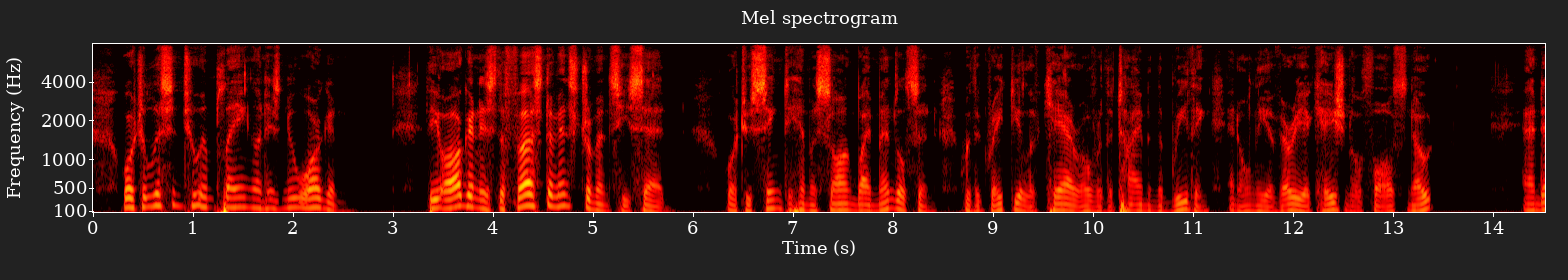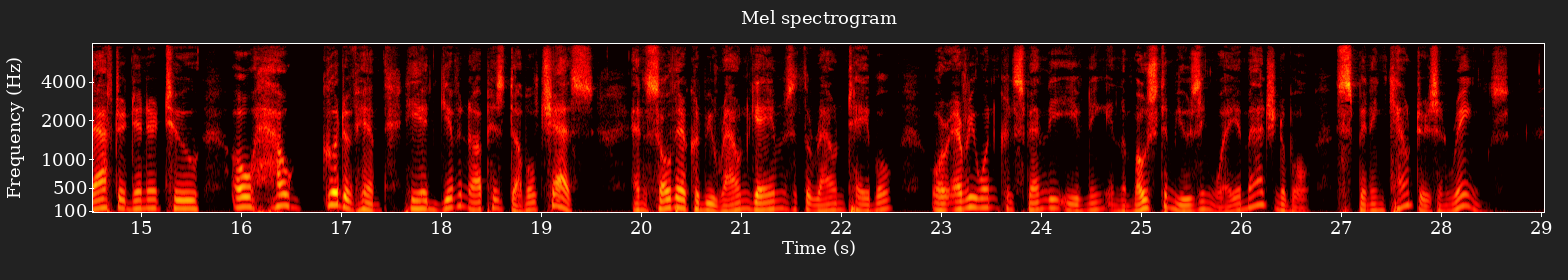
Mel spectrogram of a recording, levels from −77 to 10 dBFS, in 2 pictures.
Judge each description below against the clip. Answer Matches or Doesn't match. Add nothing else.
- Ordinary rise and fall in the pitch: Doesn't match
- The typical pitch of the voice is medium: Doesn't match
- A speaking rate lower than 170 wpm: Doesn't match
